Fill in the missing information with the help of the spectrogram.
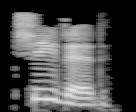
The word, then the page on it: cheated: British English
